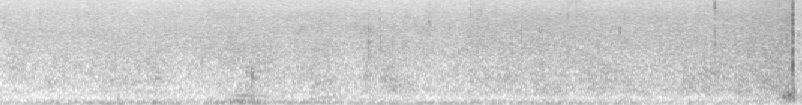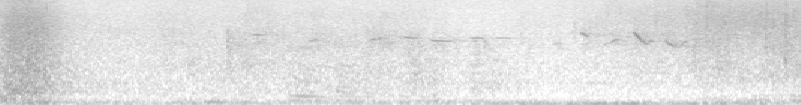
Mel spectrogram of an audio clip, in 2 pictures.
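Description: A single crisp click of a golf club striking the ball on a short pitch shot, about four seconds in, over a low, steady outdoor background.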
